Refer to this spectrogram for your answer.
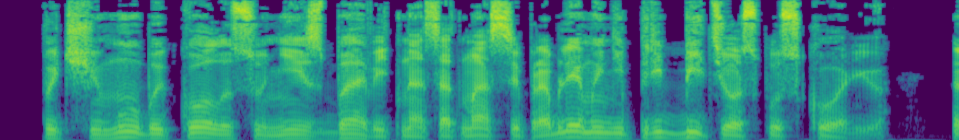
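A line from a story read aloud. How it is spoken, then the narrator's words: Irritated. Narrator (Russian): раздраженно сказал я Лайн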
